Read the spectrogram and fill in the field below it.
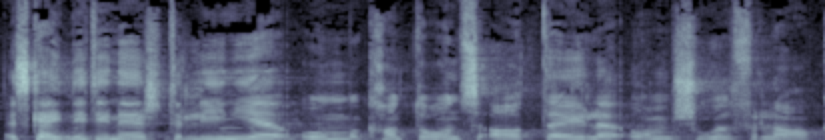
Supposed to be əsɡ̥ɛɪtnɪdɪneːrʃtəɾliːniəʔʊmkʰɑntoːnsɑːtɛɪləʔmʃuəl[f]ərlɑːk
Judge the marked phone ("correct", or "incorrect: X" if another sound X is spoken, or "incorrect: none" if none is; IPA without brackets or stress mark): correct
